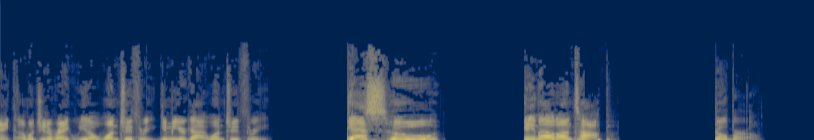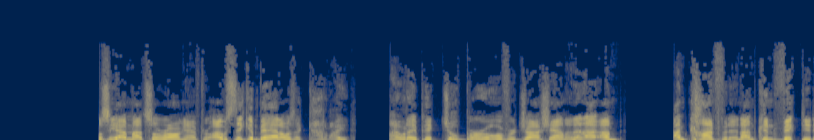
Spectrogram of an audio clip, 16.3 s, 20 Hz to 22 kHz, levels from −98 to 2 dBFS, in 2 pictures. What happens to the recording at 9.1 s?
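At 9.09 s the speech comes back after a pause of about 1.5 s with its opening cut off. This is a clipped start after a pause: the output device drops into a sleep state during the silence and needs time to wake and relock, so roughly the first 40 ms, through 9.13 s, never reaches the output. The resumed speech therefore starts abruptly out of silence, missing its initial sounds.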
